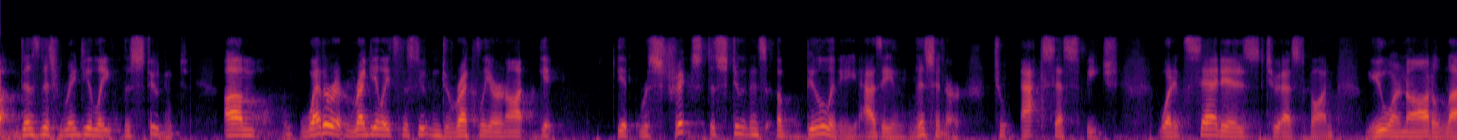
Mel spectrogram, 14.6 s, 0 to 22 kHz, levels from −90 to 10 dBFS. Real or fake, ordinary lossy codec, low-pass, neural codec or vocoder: fake; Opus, 32 kbps; 7.2 kHz; codec, 16 kHz, 1 kbps, FunCodec, trained on LibriTTS, 50 frames a second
